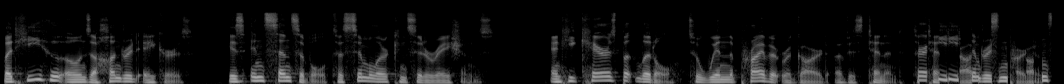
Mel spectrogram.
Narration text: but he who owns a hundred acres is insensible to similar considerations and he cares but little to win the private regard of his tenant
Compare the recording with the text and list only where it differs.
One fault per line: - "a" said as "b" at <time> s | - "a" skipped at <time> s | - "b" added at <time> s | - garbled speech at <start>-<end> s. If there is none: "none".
- garbled speech at 9.1-10.5 s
